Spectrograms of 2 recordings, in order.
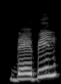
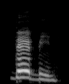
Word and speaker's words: débil: Débil con acento en la E. Débil, ¿no?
